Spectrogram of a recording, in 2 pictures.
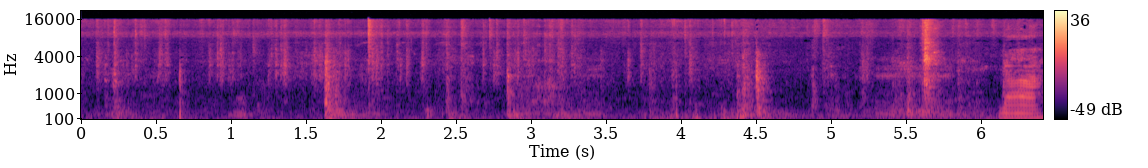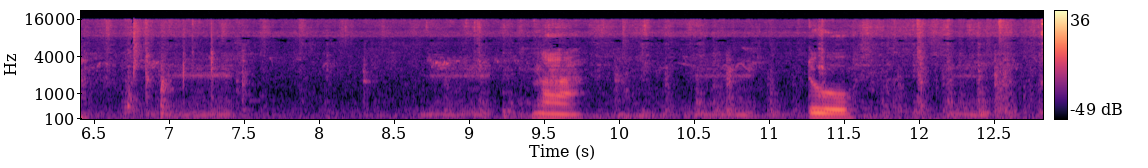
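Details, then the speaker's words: Heavily pregnant goat lying or sitting at rest makes brief, low, groaning snore-like sounds; the snoring stops when she stands and is described as harmless in late pregnancy. "suara ngorok ini biasa terdengar pada saat kambing sudah hamil besar"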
